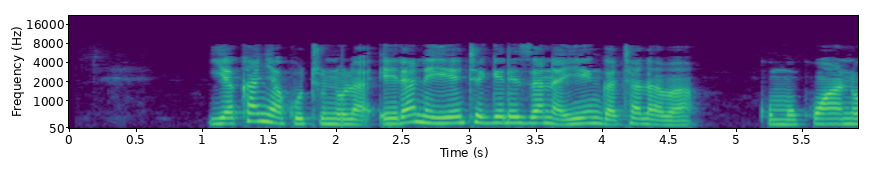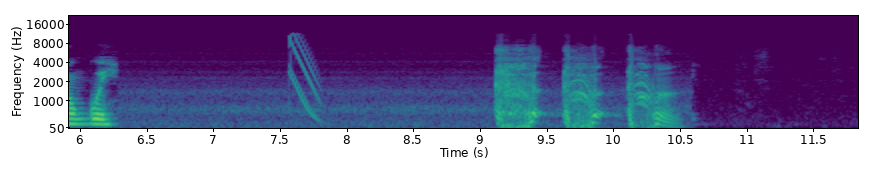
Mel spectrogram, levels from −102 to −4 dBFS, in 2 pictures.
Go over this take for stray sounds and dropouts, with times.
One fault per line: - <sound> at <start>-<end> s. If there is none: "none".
- chirp at 7.6-7.9 s
- cough at 9.1-10.5 s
